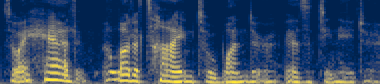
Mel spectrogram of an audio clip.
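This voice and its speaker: A woman speaks very slowly in a fairly low, somewhat breathy voice. Her pitch varies in an ordinary way. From Brazil. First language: Portuguese. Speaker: spiritual practitioner. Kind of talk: interview.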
